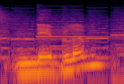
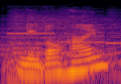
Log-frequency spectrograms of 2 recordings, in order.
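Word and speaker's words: Nibelheim: It's Niblum, not Nebleheim. That one's contentious for everyone, but Niblum.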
